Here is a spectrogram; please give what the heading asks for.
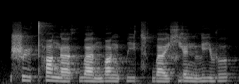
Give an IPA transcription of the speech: ʂ ɻ̩˥˨ t̪ʰ ɑ˥˨ ŋ ä˨˩ x w ä˥˨ n̪ w ɑ˥˨ ŋ p i˥˨ t͡sʰ w a˨˦ ɪ̯ ɕ j ɛ˥˨ n l i˥˨ ɻ ɤ˦

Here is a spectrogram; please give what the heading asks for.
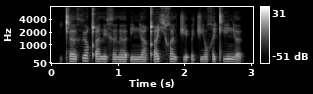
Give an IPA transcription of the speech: cʰ ɜ x ʉ qʼ e l e x ɜ l ɜ ʔ i ɲ ɜ e̯ qʼ e ç χ ɜ l t͡ʃ e ʔ ə t͡ʃ i o̯ χ i cʰ i ɲ ɜ

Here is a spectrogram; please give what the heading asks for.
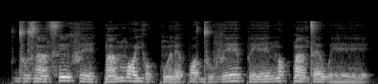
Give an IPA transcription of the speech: d u˨ z ã˨ s ĩ˧ f eː˨ k͡p ã˨˦ m ɔ˧ j o˨ kʷ ɛ̃˨ ɾ ɛ˧ p ɔ˧ d u˨ v eː˦ p eː˨˦ n ɔ˦ k͡p ã˦ t ɛ˧ w eː˨

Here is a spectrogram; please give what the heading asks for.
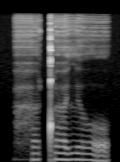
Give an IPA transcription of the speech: h œ ǃ œ lʲ o

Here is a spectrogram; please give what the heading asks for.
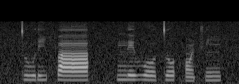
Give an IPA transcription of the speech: t u˧ ɾ i˦ f aː˦ | n e˦ v oː˧ t o˦˨ h ɔ̃˨ t͡ʃ ĩ˦

